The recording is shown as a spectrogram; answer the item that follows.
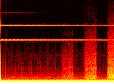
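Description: A very loud, deep electronic bass tone held steady: the sustained sine-wave sub-bass of a DJ 'vibration' sound-check track, made to shake the speakers. A faint thin high tone sits above it, and near the end two soft hiss-like hits come in, the second louder.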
